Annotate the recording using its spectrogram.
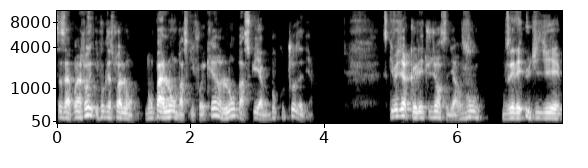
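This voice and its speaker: A man speaks in a dark, mellow tone, his loudness swinging widely against a quiet background. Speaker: economics teacher. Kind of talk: live online exam-prep class. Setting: live stream with chat. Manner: fast.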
